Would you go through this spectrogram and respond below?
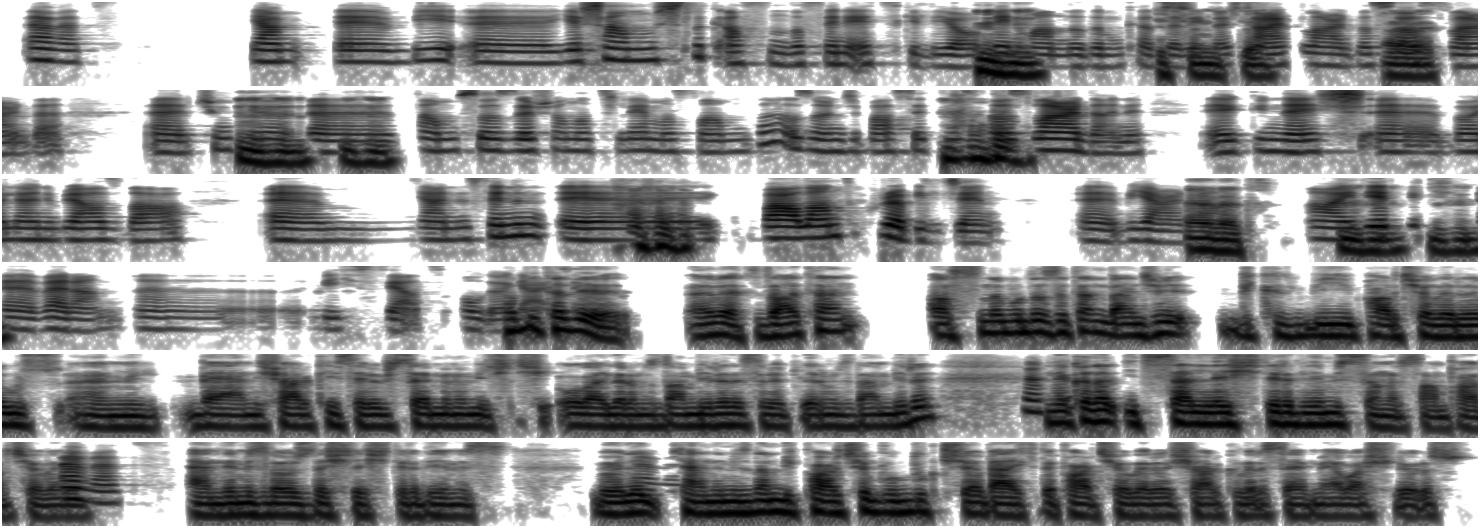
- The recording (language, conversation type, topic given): Turkish, podcast, Bir şarkıyı sevmeni genelde ne sağlar: sözleri mi, melodisi mi?
- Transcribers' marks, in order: tapping; chuckle; chuckle; other background noise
